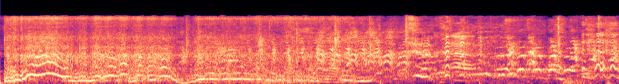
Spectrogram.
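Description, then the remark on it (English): A voice imitates a chainsaw with a loud, buzzing, continuous drone whose pitch swoops up and down like an engine revving, carrying on without a break for nearly eight seconds. “Chainsaw.”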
